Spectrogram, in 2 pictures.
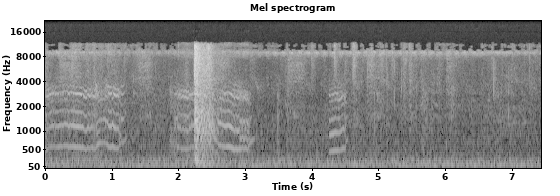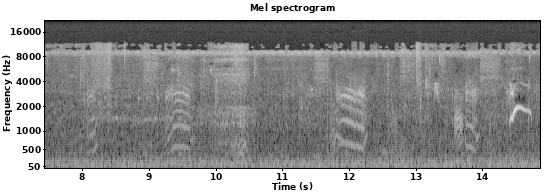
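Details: Puppies of a poor dog nursing from their mother as she stands; thin arched whines come in short bursts every second or two over a steady low rumble, with a loud thump early on and another near the end.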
